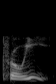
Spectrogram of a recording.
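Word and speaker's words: πρωΐ: So again, early is the Greek word prwi, which is pronounced proi.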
